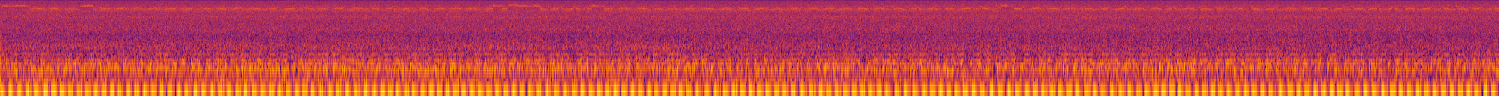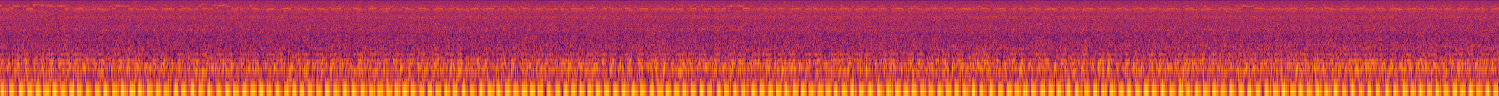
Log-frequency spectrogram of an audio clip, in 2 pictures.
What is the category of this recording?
Soundscapes > Nature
